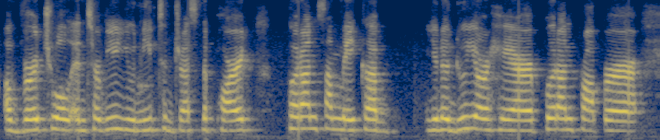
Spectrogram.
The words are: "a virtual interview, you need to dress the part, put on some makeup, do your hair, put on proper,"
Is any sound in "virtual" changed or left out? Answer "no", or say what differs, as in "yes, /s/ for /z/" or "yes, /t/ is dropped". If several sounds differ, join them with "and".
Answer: no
